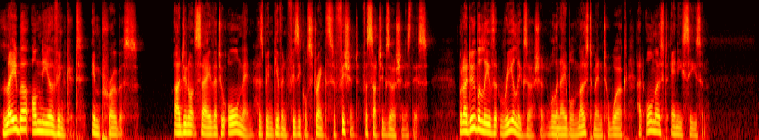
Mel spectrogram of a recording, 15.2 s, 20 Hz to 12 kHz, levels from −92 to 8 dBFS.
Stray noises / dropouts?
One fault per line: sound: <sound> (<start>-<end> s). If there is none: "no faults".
no faults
